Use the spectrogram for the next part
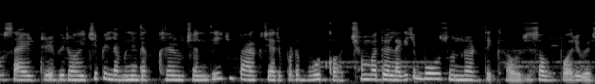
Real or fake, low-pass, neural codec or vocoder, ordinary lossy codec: real; 7.2 kHz; none; none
